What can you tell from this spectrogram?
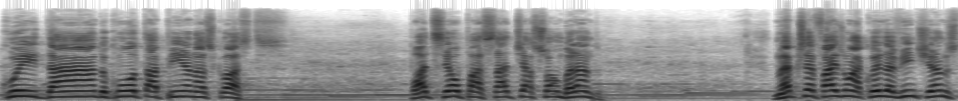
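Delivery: booming motivational speech. Acted. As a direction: drive the lesson home with force. Speaker turns from joke to message.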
